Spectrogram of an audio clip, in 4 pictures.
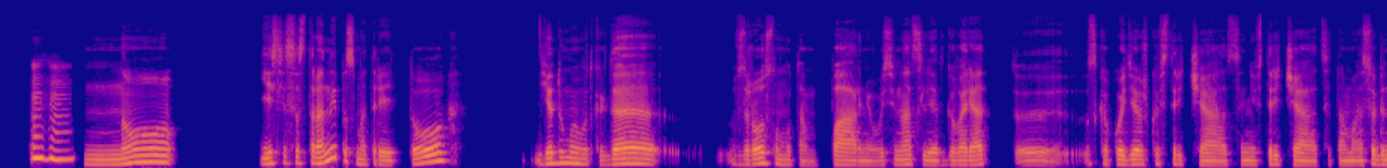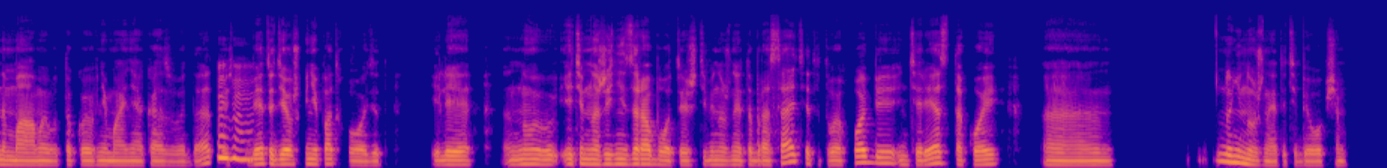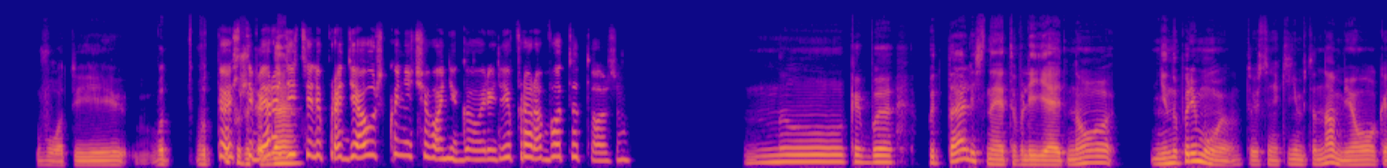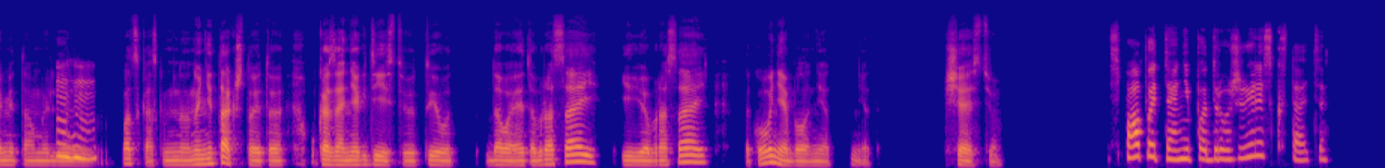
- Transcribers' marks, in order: other background noise
- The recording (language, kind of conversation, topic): Russian, podcast, Как на практике устанавливать границы с назойливыми родственниками?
